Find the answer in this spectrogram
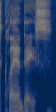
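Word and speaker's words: Candace: indeed and don't don't don't mispronounce her name AP it's clandes clandes not clandes oh cland a ace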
